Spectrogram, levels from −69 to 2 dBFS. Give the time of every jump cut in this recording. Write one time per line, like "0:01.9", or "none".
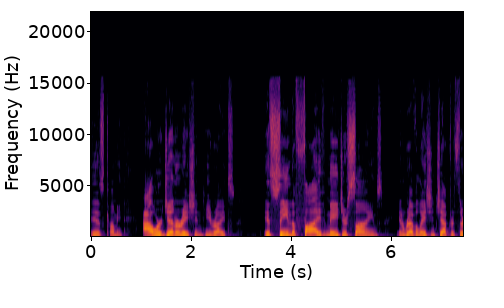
none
